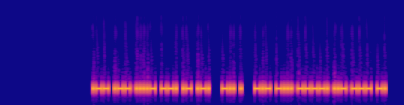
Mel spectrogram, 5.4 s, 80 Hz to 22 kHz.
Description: Morse code, heard as a keyed tone, about 48 wpm, 700 Hz. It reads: WW4GAR DE KB9UON
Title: USA Callsign DE Callsign - 6 Characters - 50wpm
